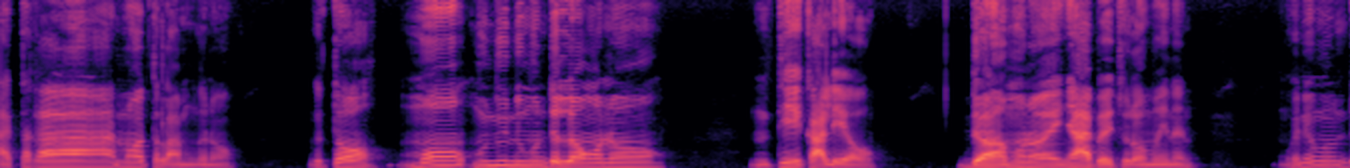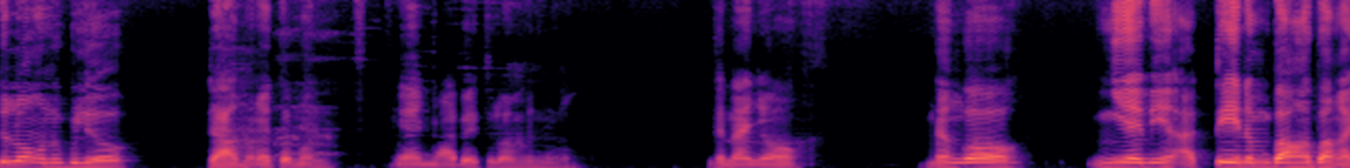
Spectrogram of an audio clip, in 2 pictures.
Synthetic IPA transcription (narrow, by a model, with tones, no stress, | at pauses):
a˨ta˦ka˦no˦ti˨la˨mɡi˨no̰˨ | ɡi˨˦to˦mo˦mu˦nu˦ni˦mu˦n˦di˦lo˦ŋu˦no˦ | ni˨ti˦ka˨li˦jo̰˨ | da˨mu˦no˨ja˦ɲa˦be˨tu˨lo˦mi˦ni˨n | mṵ˨ni˦mu˦di˦lo˦ŋu˦nu˦ɡ͡bi˦li˦jo˦ | d̥a˨mu˦no˨to˦mu˨n̰˦ | ja̰˨ɲa˦be˨tu˨lo˦mi˦ni˨n̰˨ | ɡi˨na˦ɲo˦ | na˦ŋɡo˦ | ɲe˦mi˦˨a̰˨ti˦ni˦mɡ͡ba˦ŋa˦ɡ͡ba˦ŋa˨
